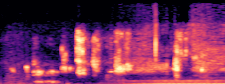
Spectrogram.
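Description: Near silence, with faint scattered ticks and a faint low hum that starts a little past the middle.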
